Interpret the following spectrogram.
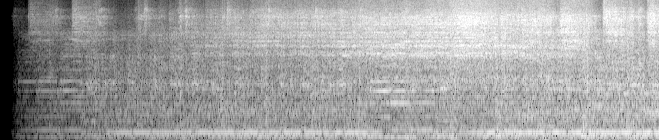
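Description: Rock music with guitar and drums, fading in from silence and growing steadily louder over the first few seconds.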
